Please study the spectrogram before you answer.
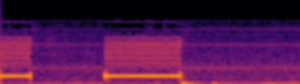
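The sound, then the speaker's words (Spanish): Telephone busy tone after a call drops: a steady mid-pitched beep in two bursts, the first cut short at the start, separated by a brief gap, then low rumbling background with no voices. “Se cortó la llamada, es la senadora Clara López Obregón”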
